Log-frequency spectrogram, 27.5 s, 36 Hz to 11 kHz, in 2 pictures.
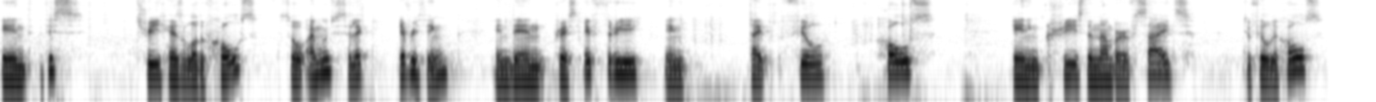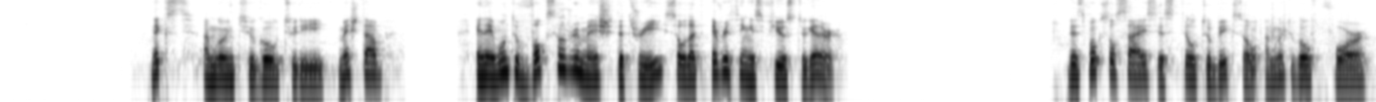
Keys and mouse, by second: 0.6 shift+click, 0.7 shift+middle click, 1.4 middle click, 3.6 a, 5.7 F3, 7.1 l, 11.2 click, 13.7 click, 13.9 click, 14.0 Tab, 14.2 click, 22.6 click, 23.0 shift+click, 24.3 ctrl+z, 25.5-27.5 drag.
